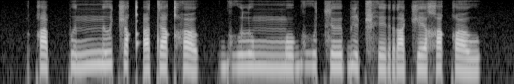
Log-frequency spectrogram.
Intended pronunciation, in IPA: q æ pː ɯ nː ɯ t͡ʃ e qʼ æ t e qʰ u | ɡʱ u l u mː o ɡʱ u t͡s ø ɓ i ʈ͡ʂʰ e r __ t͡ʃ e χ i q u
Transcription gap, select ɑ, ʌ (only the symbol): ɑ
